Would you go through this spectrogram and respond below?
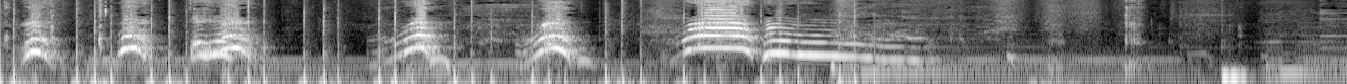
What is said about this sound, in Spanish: Tres o cuatro galgos corren a su costado, ladrando con desesperación.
